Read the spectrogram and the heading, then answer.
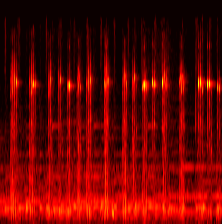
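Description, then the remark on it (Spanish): Crickets chirp in a quick, steady series of short bursts, one after another, with a faint continuous hum running underneath and no voices. “Y los grillos comenzaban a cantar.”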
